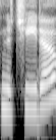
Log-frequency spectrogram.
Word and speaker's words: Nuchido: So, my company is Nachido, which is spelled N U C H I D O.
